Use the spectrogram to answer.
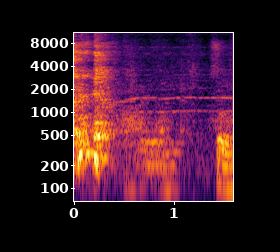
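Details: Two short cough bursts with a quiet gap, from an adult with cough, fever and whole-body aches during massage therapy.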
